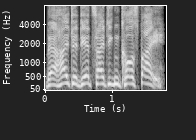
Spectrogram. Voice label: Speech Pilots Fighter Airborne, DE; World Of Warships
